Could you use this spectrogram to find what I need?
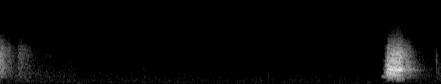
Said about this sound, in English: Drop it, you mutt! Hey, don't you call my dog a mutt? But he's tearing my handkerchief.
